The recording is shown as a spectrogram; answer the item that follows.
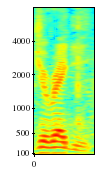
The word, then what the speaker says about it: Jaregi: Jordan Jaragai is the new pitcher. That's the pronunciation I'm using until I hear my mentor David Soria's pronounce it. He said Jaregi. Jaregi. We'll go with that. I like that even better. Easier to say.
